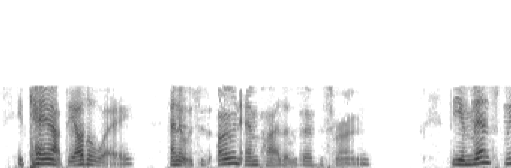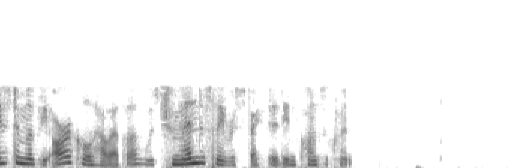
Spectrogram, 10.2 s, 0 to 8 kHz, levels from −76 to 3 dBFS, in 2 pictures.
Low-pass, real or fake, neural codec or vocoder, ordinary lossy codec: 7.2 kHz; real; none; AAC, 16 kbps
